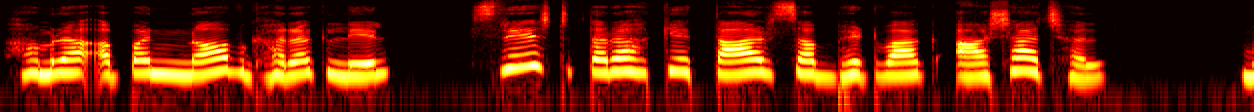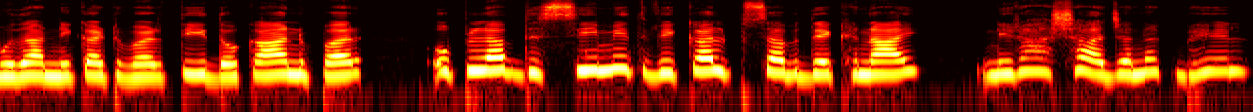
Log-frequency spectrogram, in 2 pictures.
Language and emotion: Maithili, sad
